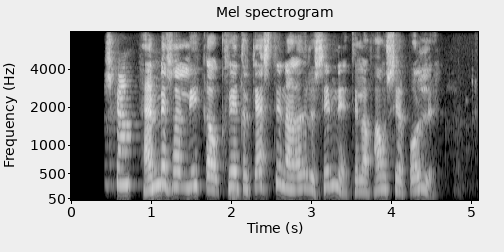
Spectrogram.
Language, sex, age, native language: Icelandic, female, 60-69, Icelandic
